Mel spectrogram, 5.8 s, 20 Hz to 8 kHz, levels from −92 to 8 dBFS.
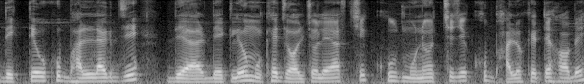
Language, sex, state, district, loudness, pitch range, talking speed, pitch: Bengali, male, West Bengal, Dakshin Dinajpur, -16 LUFS, 125-150 Hz, 195 wpm, 135 Hz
